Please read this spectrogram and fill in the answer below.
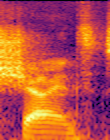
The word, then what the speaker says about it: shins: Okay, so the currency in the Ninth World is called S-H-I-N-S. Most people pronounce it shins. When I started reading it, I started pronouncing it shines. So I may say either word, don't fault me for that.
